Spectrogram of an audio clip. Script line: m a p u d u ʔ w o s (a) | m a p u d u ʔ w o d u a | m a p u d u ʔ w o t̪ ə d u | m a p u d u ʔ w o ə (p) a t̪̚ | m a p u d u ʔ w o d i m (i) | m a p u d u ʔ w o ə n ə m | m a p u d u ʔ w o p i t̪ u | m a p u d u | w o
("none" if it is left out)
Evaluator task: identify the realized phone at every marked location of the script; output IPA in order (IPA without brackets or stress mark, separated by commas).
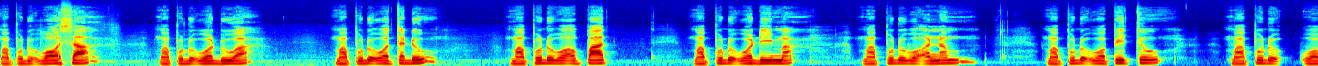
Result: a, p, a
